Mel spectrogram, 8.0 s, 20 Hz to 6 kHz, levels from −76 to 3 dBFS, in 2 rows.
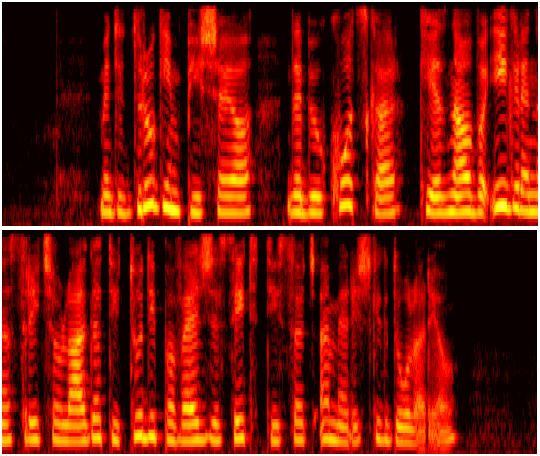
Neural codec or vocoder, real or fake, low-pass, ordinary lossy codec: none; real; 5.4 kHz; none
